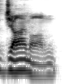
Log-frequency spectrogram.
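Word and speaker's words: Djimon: Digimon Honsu, Regina Hall, Nicki Minaj. – Digimon. – Is that not how you say it? – No, it's Jaimon.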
